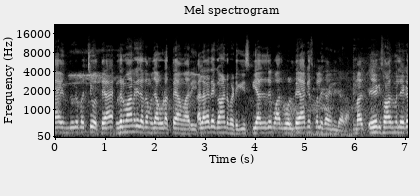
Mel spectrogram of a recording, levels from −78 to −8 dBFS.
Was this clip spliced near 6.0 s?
yes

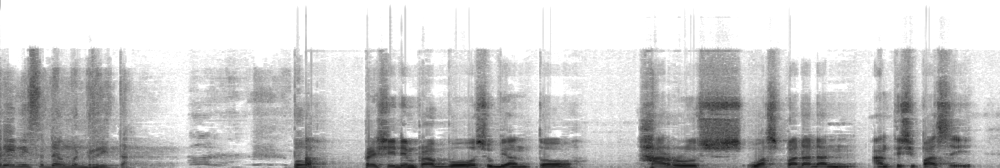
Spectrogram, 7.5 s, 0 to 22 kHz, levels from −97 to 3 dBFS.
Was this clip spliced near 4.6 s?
no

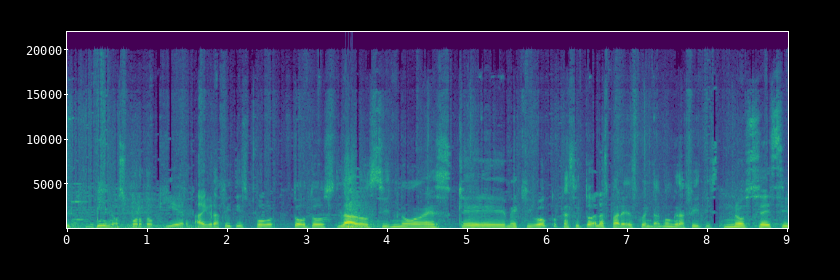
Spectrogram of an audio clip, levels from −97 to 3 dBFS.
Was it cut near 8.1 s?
yes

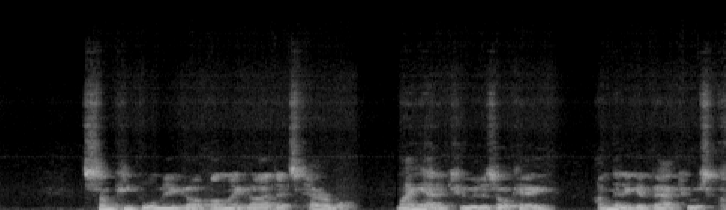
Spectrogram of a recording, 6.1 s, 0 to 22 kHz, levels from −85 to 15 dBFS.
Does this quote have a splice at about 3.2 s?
yes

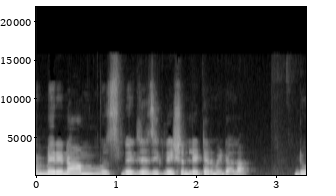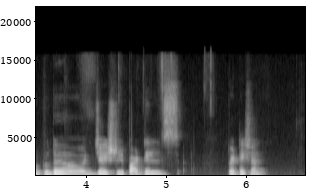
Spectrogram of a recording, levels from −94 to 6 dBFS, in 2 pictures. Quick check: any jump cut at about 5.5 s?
no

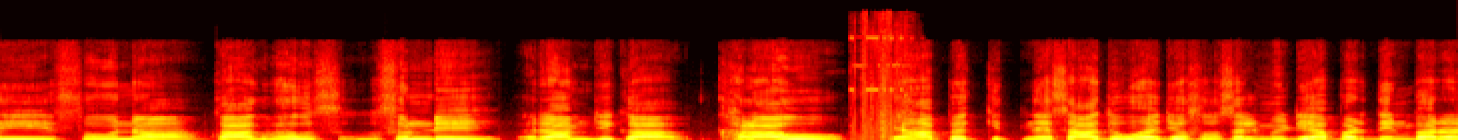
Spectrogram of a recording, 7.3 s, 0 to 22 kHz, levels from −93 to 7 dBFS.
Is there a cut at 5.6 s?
no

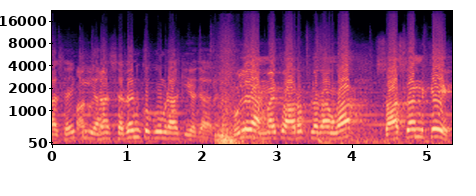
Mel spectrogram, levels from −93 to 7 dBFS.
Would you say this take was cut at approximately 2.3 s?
yes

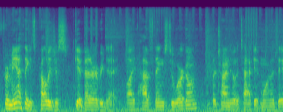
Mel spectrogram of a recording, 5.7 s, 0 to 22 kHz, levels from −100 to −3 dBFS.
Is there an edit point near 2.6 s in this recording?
yes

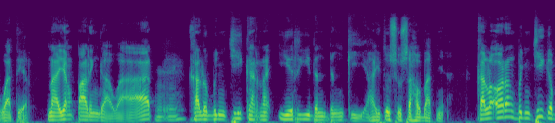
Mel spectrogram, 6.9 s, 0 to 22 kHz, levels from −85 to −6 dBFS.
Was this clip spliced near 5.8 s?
yes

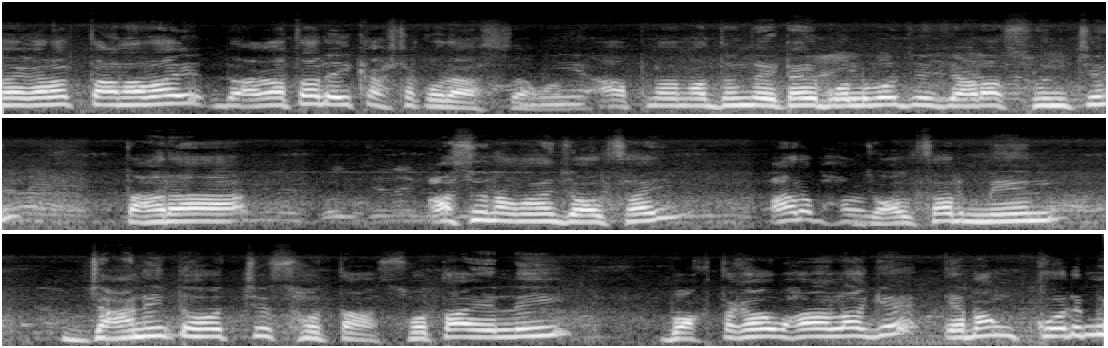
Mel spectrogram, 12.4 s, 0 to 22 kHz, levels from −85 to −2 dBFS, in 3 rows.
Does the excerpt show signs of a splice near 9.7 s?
no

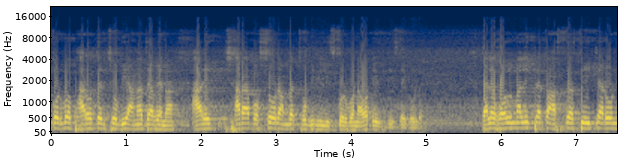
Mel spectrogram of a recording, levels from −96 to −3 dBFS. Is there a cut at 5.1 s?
no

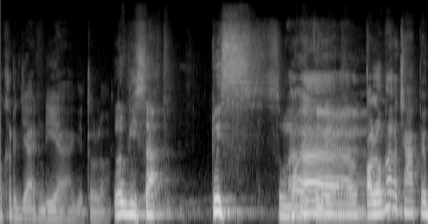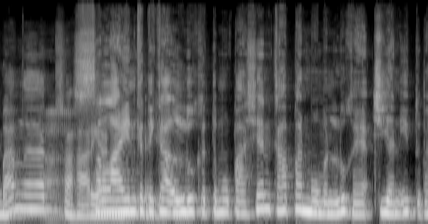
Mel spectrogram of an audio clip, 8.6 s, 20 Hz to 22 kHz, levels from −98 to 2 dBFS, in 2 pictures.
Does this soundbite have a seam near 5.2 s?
no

